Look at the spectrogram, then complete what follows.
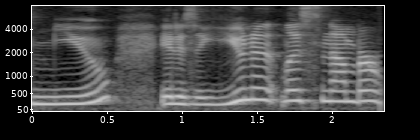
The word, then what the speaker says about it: mu: a curly tail in the front this is pronounced mu it is a unitless number ranging from 0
